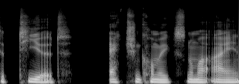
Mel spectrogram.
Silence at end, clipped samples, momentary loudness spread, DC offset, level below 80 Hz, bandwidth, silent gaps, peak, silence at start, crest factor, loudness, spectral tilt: 0 s; under 0.1%; 8 LU; under 0.1%; -48 dBFS; 12 kHz; 0.77-1.03 s; -4 dBFS; 0 s; 14 dB; -18 LUFS; -7 dB/octave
